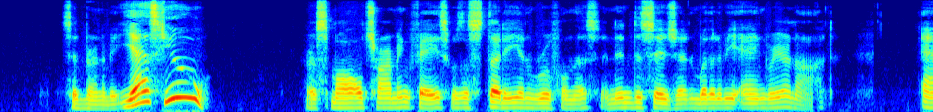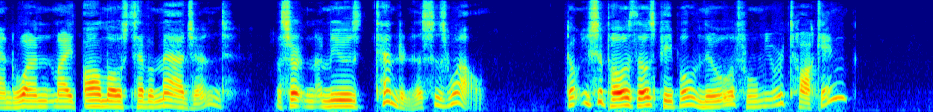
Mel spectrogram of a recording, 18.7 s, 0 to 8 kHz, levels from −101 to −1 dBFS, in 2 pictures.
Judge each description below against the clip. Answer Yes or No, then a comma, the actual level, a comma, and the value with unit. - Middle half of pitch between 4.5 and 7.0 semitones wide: Yes, wide, 5.5 semitones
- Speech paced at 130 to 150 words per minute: Yes, average, 140 wpm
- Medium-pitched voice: Yes, medium, 145 Hz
